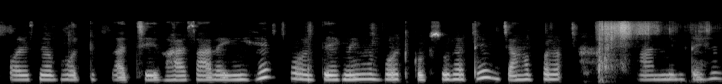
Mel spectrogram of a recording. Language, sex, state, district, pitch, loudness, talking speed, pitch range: Hindi, female, Uttar Pradesh, Jyotiba Phule Nagar, 225 Hz, -21 LUFS, 155 wpm, 215-235 Hz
